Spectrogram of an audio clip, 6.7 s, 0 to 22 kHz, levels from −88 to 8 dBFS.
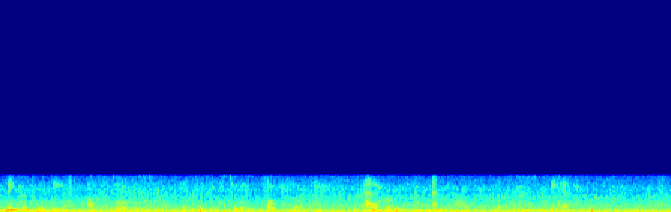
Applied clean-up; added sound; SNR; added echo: none; Engine; -4 dB; none.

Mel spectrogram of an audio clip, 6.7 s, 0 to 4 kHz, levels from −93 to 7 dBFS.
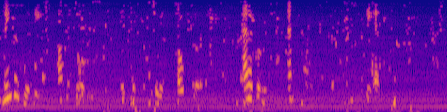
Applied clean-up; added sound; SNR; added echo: classical method spectral subtraction.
